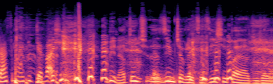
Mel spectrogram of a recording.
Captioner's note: laughter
